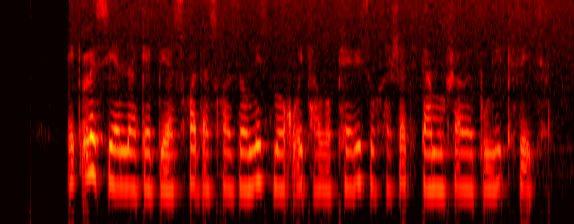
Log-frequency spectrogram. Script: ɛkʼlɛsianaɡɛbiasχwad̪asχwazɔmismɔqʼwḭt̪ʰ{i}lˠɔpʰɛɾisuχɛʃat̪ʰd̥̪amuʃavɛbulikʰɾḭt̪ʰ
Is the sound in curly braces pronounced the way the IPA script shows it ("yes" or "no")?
no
